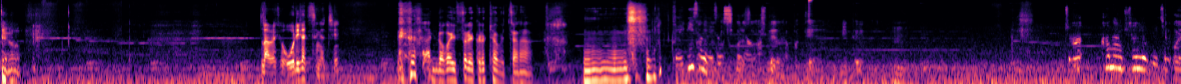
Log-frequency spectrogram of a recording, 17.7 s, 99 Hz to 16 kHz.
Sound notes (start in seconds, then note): 10.7 pyoing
